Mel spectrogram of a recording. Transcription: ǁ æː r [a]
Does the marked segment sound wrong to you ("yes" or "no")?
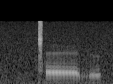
yes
